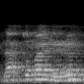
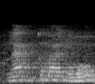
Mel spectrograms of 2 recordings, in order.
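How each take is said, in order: First: The final vowel sounds like e. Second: The final vowel sounds like o. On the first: The speaker is from Malaysia. "Upin Ipin Malaysia itu aksennya E" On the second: The speaker is from Bengkulu in Sumatra. "Bengkulu, Jambi, Palembang itu aksennya O"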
